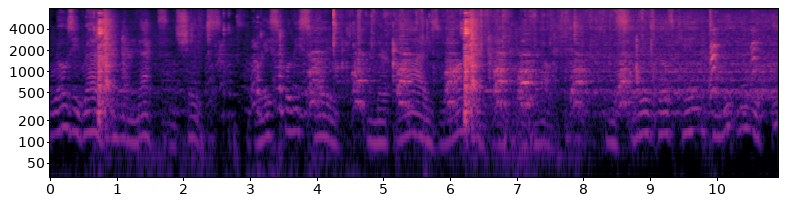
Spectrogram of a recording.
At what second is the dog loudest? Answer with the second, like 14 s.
7 s.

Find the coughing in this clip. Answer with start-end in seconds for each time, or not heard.
0.7-2.5, 6.2-7.9.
